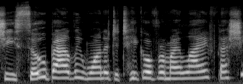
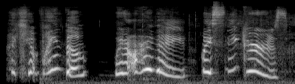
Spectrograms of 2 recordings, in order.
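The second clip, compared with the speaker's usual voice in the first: very high, loud frantic tantrum; girl throwing a fit over missing shoes; huge fit; 7 dB louder than usual. Acted. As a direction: wail for the lost sneakers. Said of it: "She threw a huge fit".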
